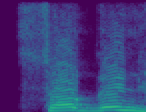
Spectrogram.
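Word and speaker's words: Sjögren: देखें अपन सगन सिंड्रोम इसको पढ़ने में अपन इसको सगन पढ़ते हैं भले इसकी स्पेलिंग में एस जीओ लिखा है लेकिन इसको इसका जो प्रोनाउंस होता है व सोगन करके अपन इसको पढ़ते हैं सोगन सिंड्रोम क्या होता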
